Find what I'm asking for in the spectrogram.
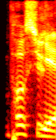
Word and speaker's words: posthumous: Didn't Heath Ledger win a posthumous? – Yeah. – I don't know how to pronounce that. Posthumous. Yeah. Thank you.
